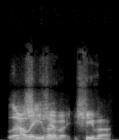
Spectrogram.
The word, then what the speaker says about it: Lady Shiva: Lady Shiva.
